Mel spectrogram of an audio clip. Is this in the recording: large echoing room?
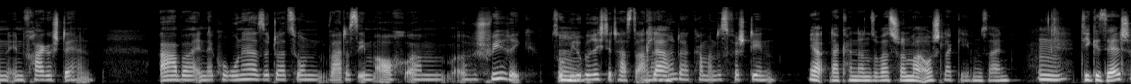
no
